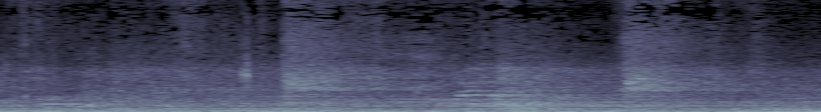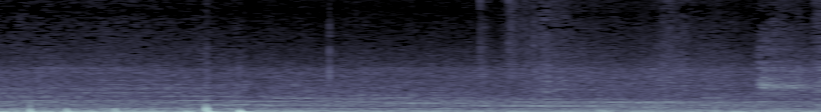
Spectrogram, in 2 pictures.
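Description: Restaurant room noise with faint background chatter and music, and a short cluster of low thumps about four to five seconds in.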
